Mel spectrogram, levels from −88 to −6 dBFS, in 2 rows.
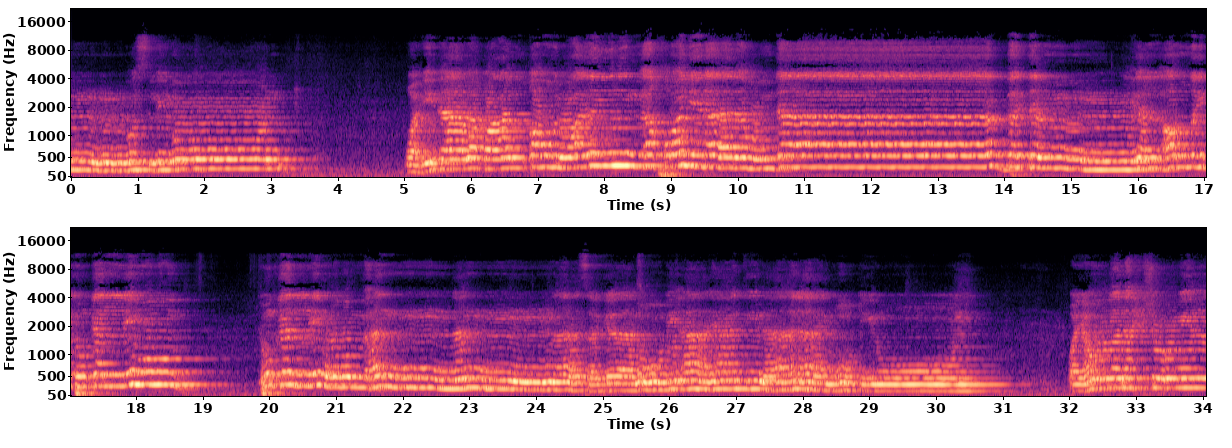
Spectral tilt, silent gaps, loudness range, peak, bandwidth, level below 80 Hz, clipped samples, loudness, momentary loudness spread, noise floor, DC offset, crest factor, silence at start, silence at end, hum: -6 dB/octave; none; 5 LU; -2 dBFS; 11.5 kHz; -46 dBFS; under 0.1%; -17 LUFS; 6 LU; -44 dBFS; under 0.1%; 14 dB; 0 s; 0 s; none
